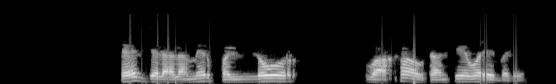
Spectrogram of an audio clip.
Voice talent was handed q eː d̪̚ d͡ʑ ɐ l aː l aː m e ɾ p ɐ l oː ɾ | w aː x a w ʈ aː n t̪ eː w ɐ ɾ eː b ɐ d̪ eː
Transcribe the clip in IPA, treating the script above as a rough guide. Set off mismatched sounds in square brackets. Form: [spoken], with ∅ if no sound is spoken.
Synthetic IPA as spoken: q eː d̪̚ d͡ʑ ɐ l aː l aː m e ɾ p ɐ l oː ɾ | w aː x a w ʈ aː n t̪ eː w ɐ ɾ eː b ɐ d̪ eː

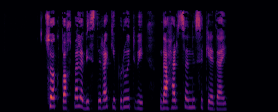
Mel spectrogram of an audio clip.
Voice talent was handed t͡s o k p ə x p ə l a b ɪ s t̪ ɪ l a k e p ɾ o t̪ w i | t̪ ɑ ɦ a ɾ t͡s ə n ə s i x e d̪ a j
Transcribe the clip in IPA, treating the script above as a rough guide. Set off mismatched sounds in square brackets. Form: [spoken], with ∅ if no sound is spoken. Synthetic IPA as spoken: t͡s o k p ə x p ə l a b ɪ s t̪ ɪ [ɾ] a k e p ɾ o t̪ w i | [d̪] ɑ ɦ a ɾ t͡s ə n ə s i [k] e d̪ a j

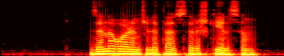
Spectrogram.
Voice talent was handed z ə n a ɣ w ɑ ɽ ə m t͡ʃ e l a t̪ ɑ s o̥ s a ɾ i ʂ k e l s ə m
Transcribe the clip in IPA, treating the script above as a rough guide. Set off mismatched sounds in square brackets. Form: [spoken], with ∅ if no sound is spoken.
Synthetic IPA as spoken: z ə n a ɣ w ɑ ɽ ə m t͡ʃ e l a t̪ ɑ s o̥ s a ɾ [a] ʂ k e l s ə m

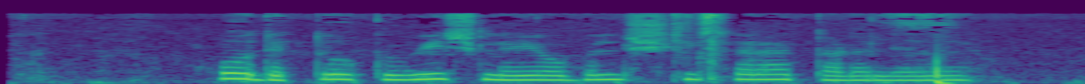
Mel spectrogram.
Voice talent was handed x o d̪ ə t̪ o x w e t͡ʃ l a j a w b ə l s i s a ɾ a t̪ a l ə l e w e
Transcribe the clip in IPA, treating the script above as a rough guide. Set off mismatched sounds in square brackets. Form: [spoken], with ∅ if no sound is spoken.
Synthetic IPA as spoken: x o d̪ ə t̪ o [k] w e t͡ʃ l a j a w b ə l [ʃ] i s a ɾ a t̪ a [ɽ] ə l e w e

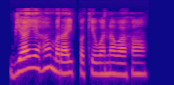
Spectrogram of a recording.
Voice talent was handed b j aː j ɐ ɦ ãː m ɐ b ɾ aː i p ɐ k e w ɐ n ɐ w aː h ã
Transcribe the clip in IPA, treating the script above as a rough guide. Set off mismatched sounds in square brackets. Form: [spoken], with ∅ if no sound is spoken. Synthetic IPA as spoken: b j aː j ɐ ɦ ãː m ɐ [∅] ɾ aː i p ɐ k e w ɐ n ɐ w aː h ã

